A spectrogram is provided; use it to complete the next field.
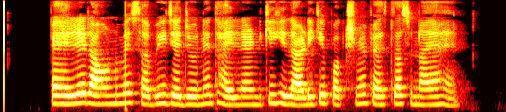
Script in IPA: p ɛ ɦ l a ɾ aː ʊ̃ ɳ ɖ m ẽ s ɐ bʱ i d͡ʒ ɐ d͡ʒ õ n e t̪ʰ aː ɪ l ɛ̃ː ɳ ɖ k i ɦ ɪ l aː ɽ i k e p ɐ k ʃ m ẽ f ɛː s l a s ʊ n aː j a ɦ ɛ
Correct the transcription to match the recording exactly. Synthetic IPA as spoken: p ɛ ɦ l e ɾ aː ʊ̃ ɳ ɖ m ẽ s ɐ bʱ i d͡ʒ ɐ d͡ʒ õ n e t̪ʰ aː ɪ l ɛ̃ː ɳ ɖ k i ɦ ɪ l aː ɽ i k e p ɐ k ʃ m ẽ f ɛː s l a s ʊ n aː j a ɦ ɛː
